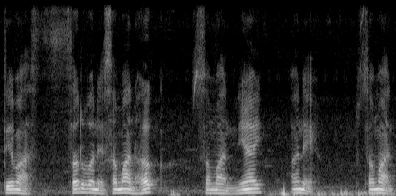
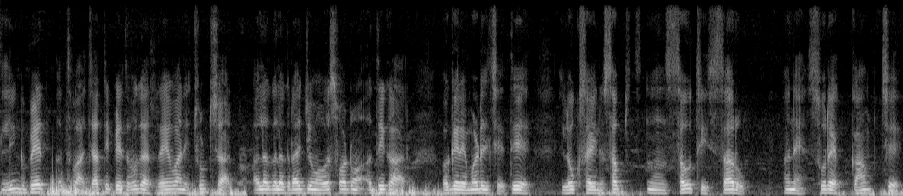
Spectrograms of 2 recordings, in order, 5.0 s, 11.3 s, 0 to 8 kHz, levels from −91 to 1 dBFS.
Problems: constant background noise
